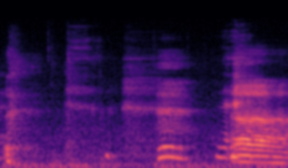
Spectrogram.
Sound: laughter

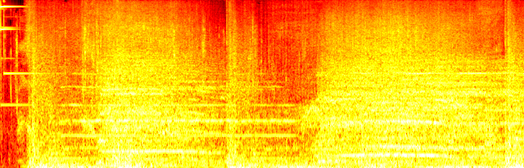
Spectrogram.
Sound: growling

